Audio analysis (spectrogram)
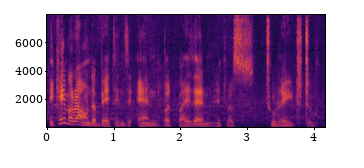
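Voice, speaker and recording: A man's voice: sits low, wildly swooping pitch, moderate pace, a little hiss or hum, exaggerated voice. An actor voicing a stern, proud, older immigrant father in a video game, with an emphatic, blustering manner. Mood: regretful.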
